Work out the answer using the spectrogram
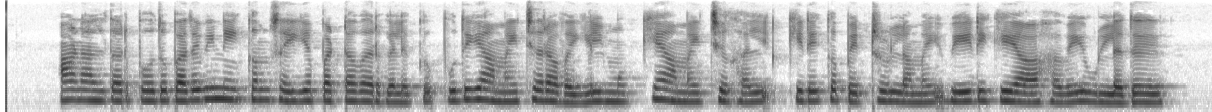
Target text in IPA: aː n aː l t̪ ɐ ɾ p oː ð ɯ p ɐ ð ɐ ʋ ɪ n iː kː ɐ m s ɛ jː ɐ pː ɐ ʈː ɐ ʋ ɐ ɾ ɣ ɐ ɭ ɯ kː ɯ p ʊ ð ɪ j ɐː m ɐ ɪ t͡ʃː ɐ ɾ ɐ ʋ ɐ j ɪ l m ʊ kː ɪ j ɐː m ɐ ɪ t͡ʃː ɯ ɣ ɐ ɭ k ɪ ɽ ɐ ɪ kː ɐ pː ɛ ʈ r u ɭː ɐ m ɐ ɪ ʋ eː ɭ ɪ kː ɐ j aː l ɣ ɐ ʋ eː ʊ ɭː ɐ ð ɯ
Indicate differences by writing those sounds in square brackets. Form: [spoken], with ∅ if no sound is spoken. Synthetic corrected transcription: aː n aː l t̪ ɐ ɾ p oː ð ɯ p ɐ ð ɐ ʋ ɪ n iː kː ɐ m s ɛ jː ɐ pː ɐ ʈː ɐ ʋ ɐ ɾ ɣ ɐ ɭ ɯ kː ɯ p ʊ ð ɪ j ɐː m ɐ ɪ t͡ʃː ɐ ɾ ɐ ʋ ɐ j ɪ l m ʊ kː ɪ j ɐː m ɐ ɪ t͡ʃː ɯ ɣ ɐ ɭ k ɪ ɽ ɐ ɪ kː ɐ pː ɛ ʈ r [ɯ] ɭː ɐ m ɐ ɪ ʋ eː [ɽ] ɪ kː ɐ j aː [∅] ɣ ɐ ʋ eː ʊ ɭː ɐ ð ɯ

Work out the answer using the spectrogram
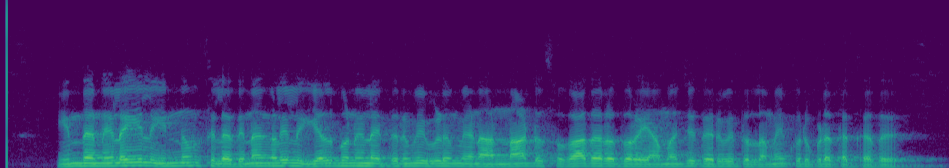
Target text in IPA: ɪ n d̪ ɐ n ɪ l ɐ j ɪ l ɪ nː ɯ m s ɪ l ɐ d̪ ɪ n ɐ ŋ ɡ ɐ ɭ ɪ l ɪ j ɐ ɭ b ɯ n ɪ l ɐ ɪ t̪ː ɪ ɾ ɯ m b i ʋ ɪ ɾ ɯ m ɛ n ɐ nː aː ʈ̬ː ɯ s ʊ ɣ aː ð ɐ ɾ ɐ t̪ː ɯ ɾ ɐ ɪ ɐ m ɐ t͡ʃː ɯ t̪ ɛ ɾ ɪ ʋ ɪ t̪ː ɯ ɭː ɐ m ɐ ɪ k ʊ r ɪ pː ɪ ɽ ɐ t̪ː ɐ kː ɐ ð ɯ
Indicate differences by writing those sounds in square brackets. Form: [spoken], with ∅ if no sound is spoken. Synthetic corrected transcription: ɪ n d̪ ɐ n ɪ l ɐ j ɪ l ɪ nː ɯ m s ɪ l ɐ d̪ ɪ n ɐ ŋ ɡ ɐ ɭ ɪ l ɪ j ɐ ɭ b ɯ n ɪ l ɐ ɪ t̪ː ɪ ɾ ɯ m b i ʋ ɪ [ɽ] ɯ m ɛ n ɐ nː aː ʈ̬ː ɯ s ʊ ɣ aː ð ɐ ɾ ɐ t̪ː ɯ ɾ ɐ ɪ ɐ m ɐ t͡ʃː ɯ t̪ ɛ ɾ ɪ ʋ ɪ t̪ː ɯ ɭː ɐ m ɐ ɪ k ʊ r ɪ pː ɪ ɽ ɐ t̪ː ɐ kː ɐ ð ɯ

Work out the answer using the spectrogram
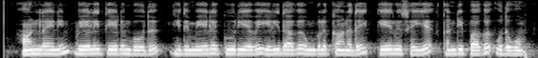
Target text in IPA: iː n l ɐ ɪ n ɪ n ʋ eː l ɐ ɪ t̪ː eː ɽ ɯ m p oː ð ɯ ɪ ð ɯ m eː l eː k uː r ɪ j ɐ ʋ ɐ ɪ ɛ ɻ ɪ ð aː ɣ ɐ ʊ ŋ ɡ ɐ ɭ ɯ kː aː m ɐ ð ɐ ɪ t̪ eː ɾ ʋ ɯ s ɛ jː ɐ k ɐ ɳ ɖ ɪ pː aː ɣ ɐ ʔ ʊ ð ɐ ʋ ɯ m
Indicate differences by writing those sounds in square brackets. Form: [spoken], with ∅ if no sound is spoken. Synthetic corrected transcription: [aː] n l ɐ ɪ n ɪ n ʋ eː l ɐ ɪ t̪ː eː ɽ ɯ m p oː ð ɯ ɪ ð ɯ m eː l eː k uː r ɪ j ɐ ʋ ɐ ɪ ɛ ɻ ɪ ð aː ɣ ɐ ʊ ŋ ɡ ɐ ɭ ɯ kː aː [n] ɐ ð ɐ ɪ t̪ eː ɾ ʋ ɯ s ɛ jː ɐ k ɐ ɳ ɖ ɪ pː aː ɣ ɐ ʔ ʊ ð ɐ ʋ ɯ m

